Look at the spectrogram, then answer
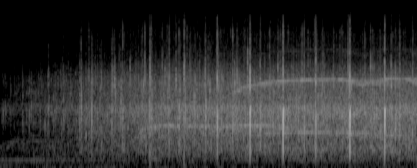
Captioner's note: audience applauds; people cheer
